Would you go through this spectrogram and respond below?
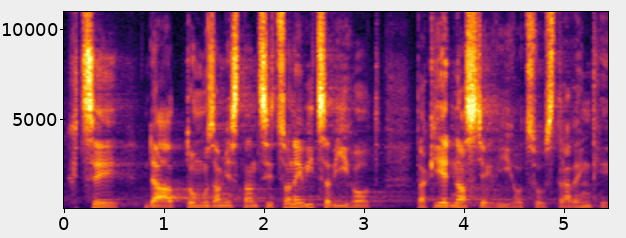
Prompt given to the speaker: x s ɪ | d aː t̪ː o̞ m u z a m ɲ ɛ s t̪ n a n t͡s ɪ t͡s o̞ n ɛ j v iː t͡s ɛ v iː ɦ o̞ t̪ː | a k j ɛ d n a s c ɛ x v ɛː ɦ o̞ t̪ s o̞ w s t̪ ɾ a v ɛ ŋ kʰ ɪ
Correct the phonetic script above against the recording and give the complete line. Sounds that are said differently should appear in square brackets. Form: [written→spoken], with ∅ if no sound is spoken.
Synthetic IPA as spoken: x [s→t͡s] ɪ | d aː t̪ː o̞ m u z a m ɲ ɛ s t̪ n a n t͡s ɪ t͡s o̞ n ɛ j v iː t͡s ɛ v iː ɦ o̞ t̪ː | a k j ɛ d n a s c ɛ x v [ɛː→iː] ɦ o̞ t̪ s o̞ w s t̪ ɾ a v ɛ ŋ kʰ ɪ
